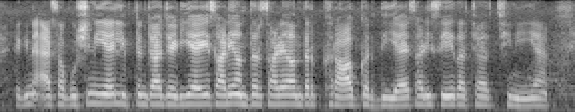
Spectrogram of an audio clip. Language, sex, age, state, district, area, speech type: Dogri, female, 30-45, Jammu and Kashmir, Reasi, rural, spontaneous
